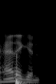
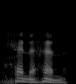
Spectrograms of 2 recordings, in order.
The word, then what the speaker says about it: Hennigan: a talent he is i said hennigan it's henna hen my friend andy and dublin i'll have my guts for god as if i keep pronouncing the g in that name 121.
